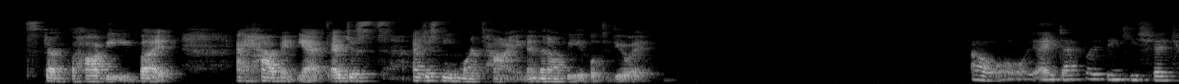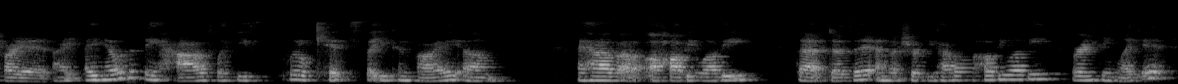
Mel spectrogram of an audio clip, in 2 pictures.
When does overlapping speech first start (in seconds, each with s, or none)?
none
